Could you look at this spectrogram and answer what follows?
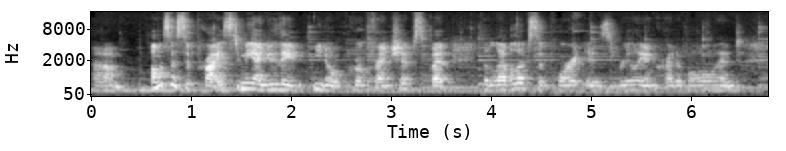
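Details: Adult speaker; normal fluent speech.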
